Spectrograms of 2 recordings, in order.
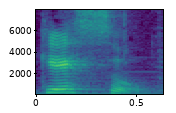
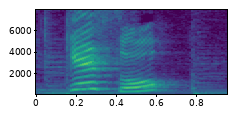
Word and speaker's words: queso: Teacher Catalina, ¿te gusta el queso? Me gusta el queso. Queso. Queso. Wow, that sounds great. That U is silent.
